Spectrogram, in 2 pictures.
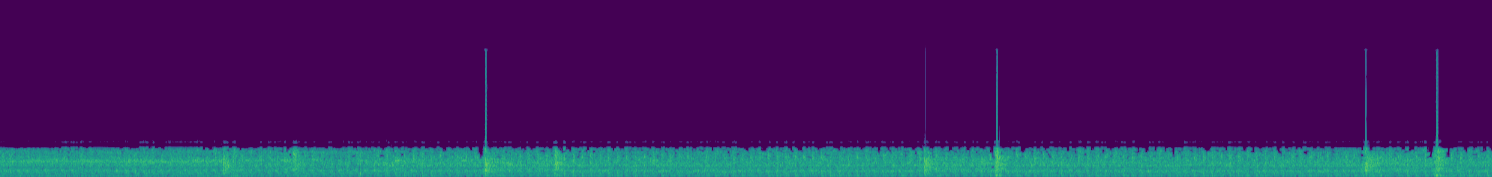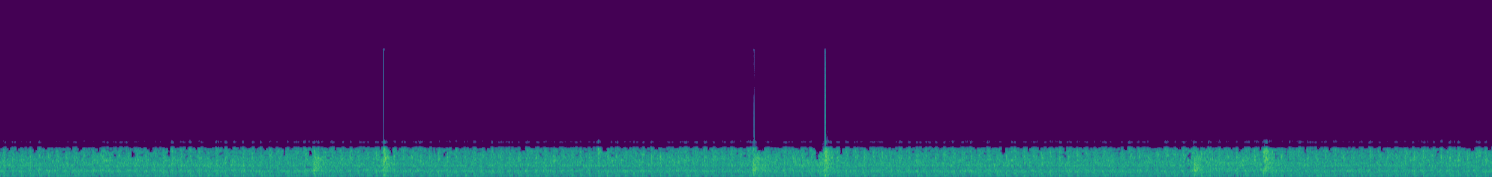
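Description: Eye-drop bottle cap sealing machine running with a steady motor hum. A pair of sharp mechanical clacks, about two-thirds of a second apart, comes round roughly every four and a half seconds as the machine cycles.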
